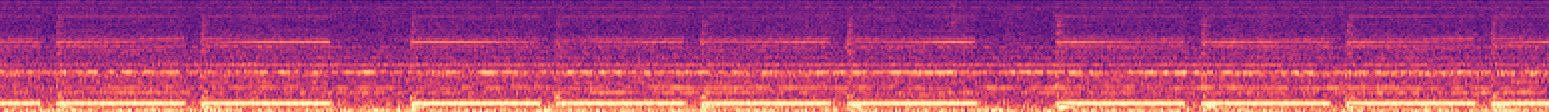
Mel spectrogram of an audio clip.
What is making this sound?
slide rail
